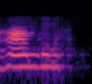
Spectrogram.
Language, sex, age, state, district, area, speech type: Punjabi, female, 30-45, Punjab, Jalandhar, rural, conversation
